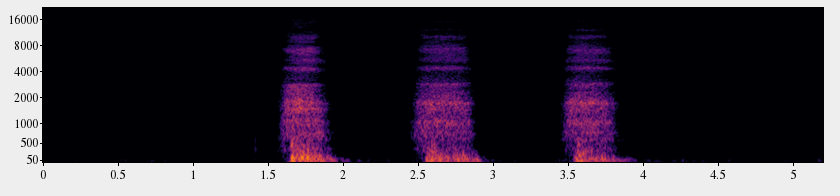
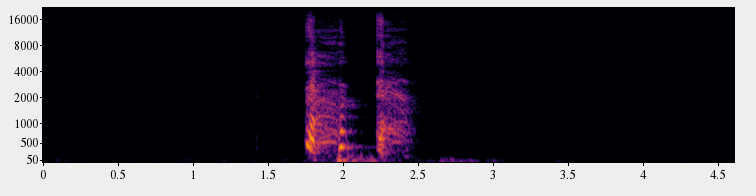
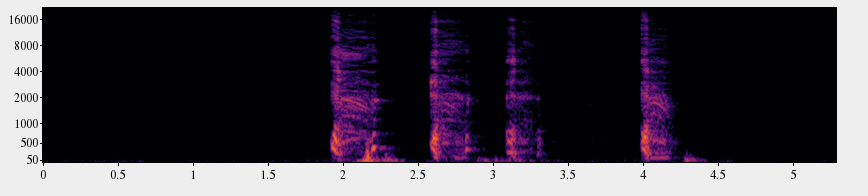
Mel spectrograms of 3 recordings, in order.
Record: {"exhalation_length": "5.2 s", "exhalation_amplitude": 5215, "exhalation_signal_mean_std_ratio": 0.35, "cough_length": "4.6 s", "cough_amplitude": 11555, "cough_signal_mean_std_ratio": 0.22, "three_cough_length": "5.3 s", "three_cough_amplitude": 4792, "three_cough_signal_mean_std_ratio": 0.32, "survey_phase": "alpha (2021-03-01 to 2021-08-12)", "age": "18-44", "gender": "Female", "wearing_mask": "No", "symptom_none": true, "smoker_status": "Never smoked", "respiratory_condition_asthma": false, "respiratory_condition_other": false, "recruitment_source": "REACT", "submission_delay": "2 days", "covid_test_result": "Negative", "covid_test_method": "RT-qPCR"}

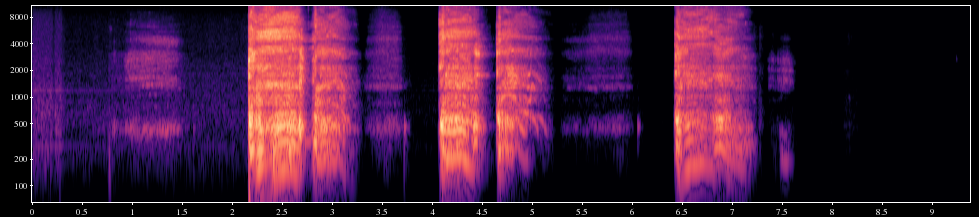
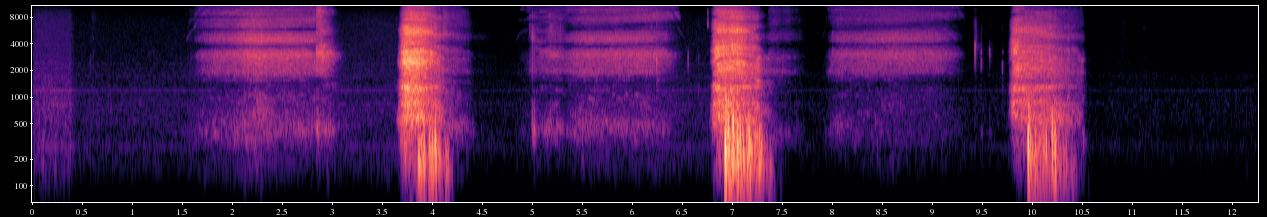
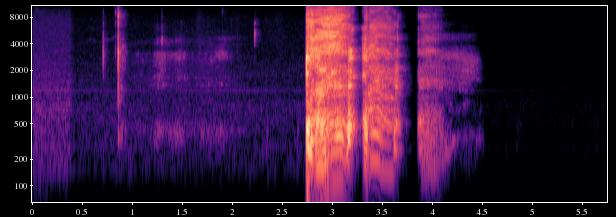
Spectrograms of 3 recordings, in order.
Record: {"three_cough_length": "9.4 s", "three_cough_amplitude": 26028, "three_cough_signal_mean_std_ratio": 0.35, "exhalation_length": "12.3 s", "exhalation_amplitude": 26028, "exhalation_signal_mean_std_ratio": 0.27, "cough_length": "5.8 s", "cough_amplitude": 26028, "cough_signal_mean_std_ratio": 0.27, "survey_phase": "beta (2021-08-13 to 2022-03-07)", "age": "45-64", "gender": "Male", "wearing_mask": "No", "symptom_cough_any": true, "symptom_runny_or_blocked_nose": true, "symptom_fatigue": true, "symptom_headache": true, "symptom_onset": "8 days", "smoker_status": "Never smoked", "respiratory_condition_asthma": false, "respiratory_condition_other": true, "recruitment_source": "Test and Trace", "submission_delay": "1 day", "covid_test_result": "Positive", "covid_test_method": "RT-qPCR", "covid_ct_value": 18.6, "covid_ct_gene": "ORF1ab gene"}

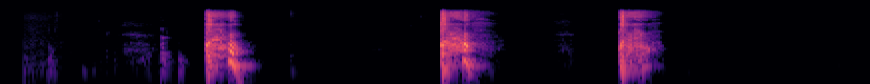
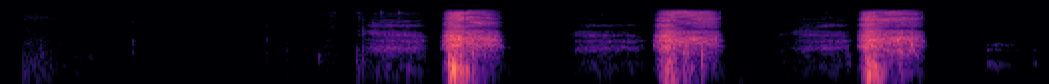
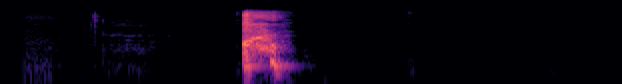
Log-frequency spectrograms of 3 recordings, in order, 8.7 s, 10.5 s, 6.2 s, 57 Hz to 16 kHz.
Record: {"three_cough_length": "8.7 s", "three_cough_amplitude": 29053, "three_cough_signal_mean_std_ratio": 0.22, "exhalation_length": "10.5 s", "exhalation_amplitude": 16147, "exhalation_signal_mean_std_ratio": 0.29, "cough_length": "6.2 s", "cough_amplitude": 25598, "cough_signal_mean_std_ratio": 0.18, "survey_phase": "beta (2021-08-13 to 2022-03-07)", "age": "65+", "gender": "Female", "wearing_mask": "No", "symptom_none": true, "smoker_status": "Ex-smoker", "respiratory_condition_asthma": false, "respiratory_condition_other": false, "recruitment_source": "REACT", "submission_delay": "3 days", "covid_test_result": "Negative", "covid_test_method": "RT-qPCR"}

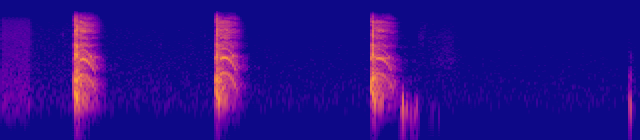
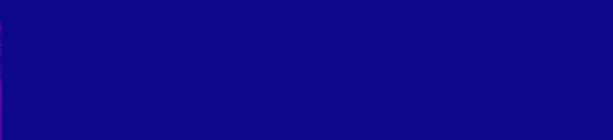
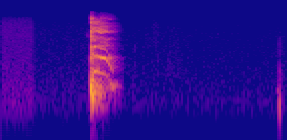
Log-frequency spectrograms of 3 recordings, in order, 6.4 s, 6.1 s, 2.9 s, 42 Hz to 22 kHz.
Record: {"three_cough_length": "6.4 s", "three_cough_amplitude": 20240, "three_cough_signal_mean_std_ratio": 0.21, "exhalation_length": "6.1 s", "exhalation_amplitude": 46, "exhalation_signal_mean_std_ratio": 0.02, "cough_length": "2.9 s", "cough_amplitude": 21041, "cough_signal_mean_std_ratio": 0.2, "survey_phase": "beta (2021-08-13 to 2022-03-07)", "age": "65+", "gender": "Female", "wearing_mask": "No", "symptom_none": true, "smoker_status": "Never smoked", "respiratory_condition_asthma": false, "respiratory_condition_other": false, "recruitment_source": "REACT", "submission_delay": "2 days", "covid_test_result": "Negative", "covid_test_method": "RT-qPCR"}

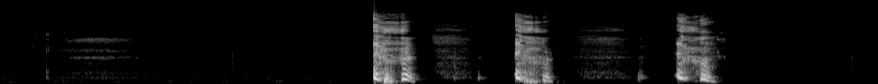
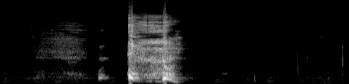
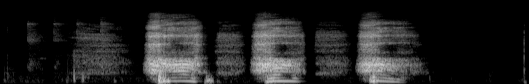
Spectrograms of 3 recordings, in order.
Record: {"three_cough_length": "8.8 s", "three_cough_amplitude": 32767, "three_cough_signal_mean_std_ratio": 0.25, "cough_length": "3.5 s", "cough_amplitude": 32768, "cough_signal_mean_std_ratio": 0.25, "exhalation_length": "5.3 s", "exhalation_amplitude": 32292, "exhalation_signal_mean_std_ratio": 0.46, "survey_phase": "beta (2021-08-13 to 2022-03-07)", "age": "45-64", "gender": "Male", "wearing_mask": "No", "symptom_none": true, "symptom_onset": "12 days", "smoker_status": "Never smoked", "respiratory_condition_asthma": false, "respiratory_condition_other": false, "recruitment_source": "REACT", "submission_delay": "2 days", "covid_test_result": "Negative", "covid_test_method": "RT-qPCR", "influenza_a_test_result": "Negative", "influenza_b_test_result": "Negative"}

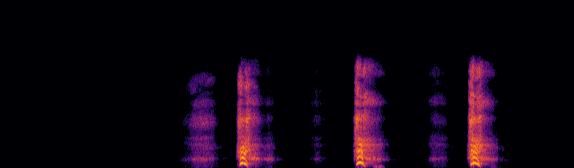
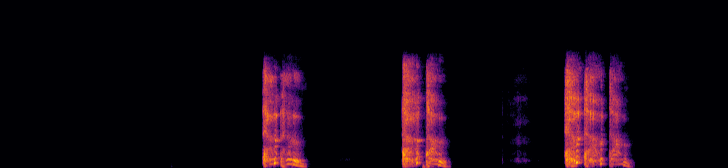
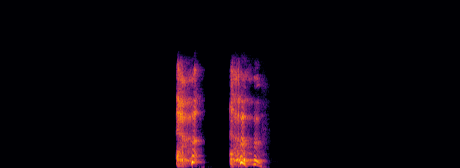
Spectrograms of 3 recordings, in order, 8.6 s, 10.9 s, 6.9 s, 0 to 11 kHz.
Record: {"exhalation_length": "8.6 s", "exhalation_amplitude": 27829, "exhalation_signal_mean_std_ratio": 0.22, "three_cough_length": "10.9 s", "three_cough_amplitude": 29102, "three_cough_signal_mean_std_ratio": 0.31, "cough_length": "6.9 s", "cough_amplitude": 32323, "cough_signal_mean_std_ratio": 0.25, "survey_phase": "beta (2021-08-13 to 2022-03-07)", "age": "45-64", "gender": "Male", "wearing_mask": "No", "symptom_cough_any": true, "symptom_headache": true, "symptom_onset": "5 days", "smoker_status": "Never smoked", "respiratory_condition_asthma": false, "respiratory_condition_other": false, "recruitment_source": "Test and Trace", "submission_delay": "2 days", "covid_test_result": "Positive", "covid_test_method": "LAMP"}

